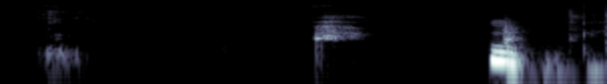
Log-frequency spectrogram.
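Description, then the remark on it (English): A couple of soft mouth sounds, then a brief airy slurp of a sip of tea, followed by a voiced sigh-like exhale with a little talking right at the end. “Just gonna take a little sip here.”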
